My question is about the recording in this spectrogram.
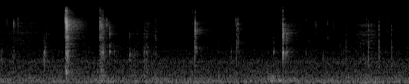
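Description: Close-up eating sounds: about five short, sharp mouth and chopstick clicks and smacks as soft braised fish is eaten. The loudest comes just under a second in.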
